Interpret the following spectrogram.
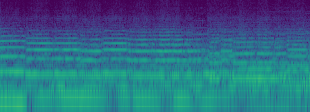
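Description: Orchestral jazz ballad: a trumpet plays the melody in long held notes over sustained brass and orchestral chords.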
